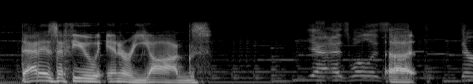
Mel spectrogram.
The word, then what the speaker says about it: Jagd: Basically, how it's a German word that means the hunt, but it's spelled as Jagd. Jagd. Yog.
